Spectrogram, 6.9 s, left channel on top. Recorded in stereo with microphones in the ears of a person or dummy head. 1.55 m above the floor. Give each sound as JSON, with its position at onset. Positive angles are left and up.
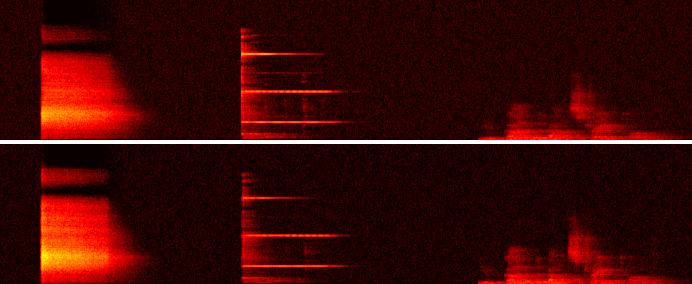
{"t": 0.4, "sound": "a hiss", "side_deg": -35, "distance_m": 0.7}
{"t": 2.4, "sound": "a chime", "side_deg": 60, "distance_m": 2.0}
{"t": 4.8, "sound": "a woman speaking", "side_deg": -90, "distance_m": 1.6}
